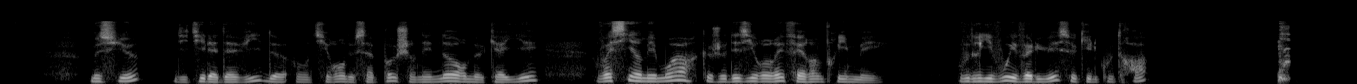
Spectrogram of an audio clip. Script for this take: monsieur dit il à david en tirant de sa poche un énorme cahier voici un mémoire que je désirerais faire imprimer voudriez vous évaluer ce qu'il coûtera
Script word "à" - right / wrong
right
